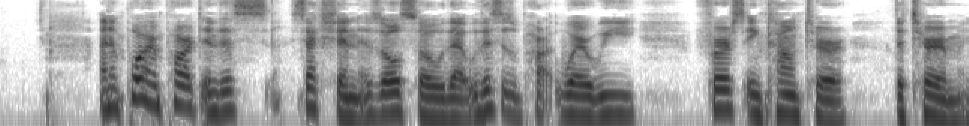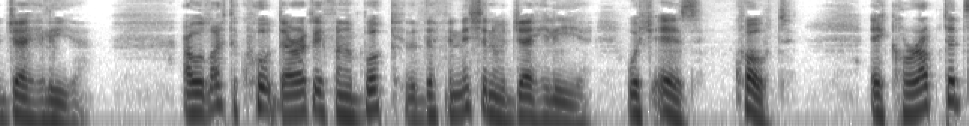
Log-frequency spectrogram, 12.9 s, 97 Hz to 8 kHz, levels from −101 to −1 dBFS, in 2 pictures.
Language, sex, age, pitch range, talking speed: English, male, 30-49, 135-175 Hz, 170 wpm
